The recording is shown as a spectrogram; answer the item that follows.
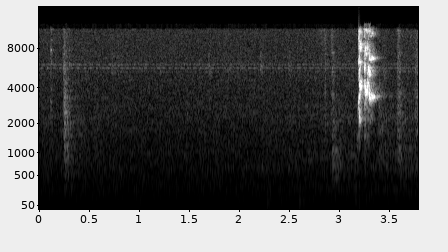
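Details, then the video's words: A single loud, harsh, shrill chirp from pet Rosy-faced lovebirds, which called often that day, rings out after a stretch of near quiet broken only by faint clicks. "Lovebird Chirping Sounds"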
